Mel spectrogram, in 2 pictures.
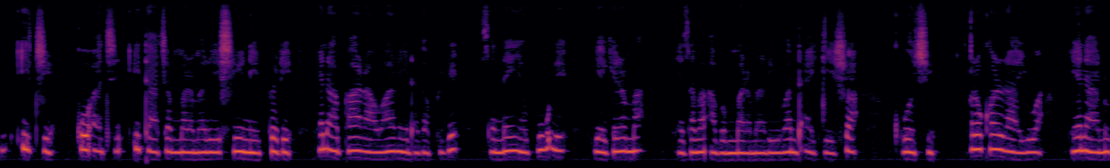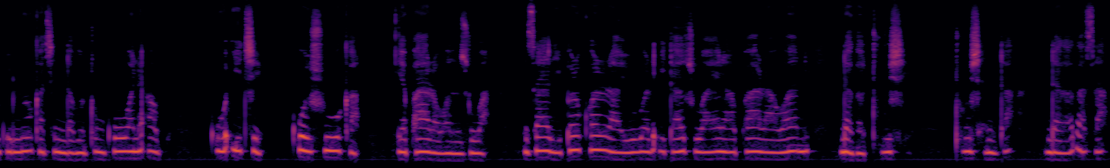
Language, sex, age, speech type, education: Hausa, female, 15-29, spontaneous, primary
